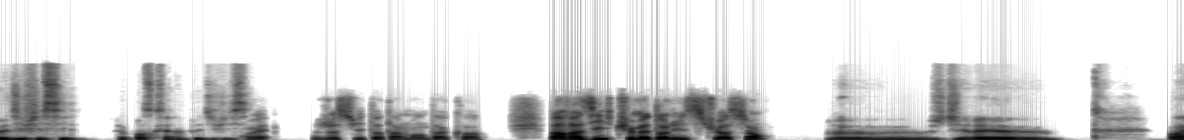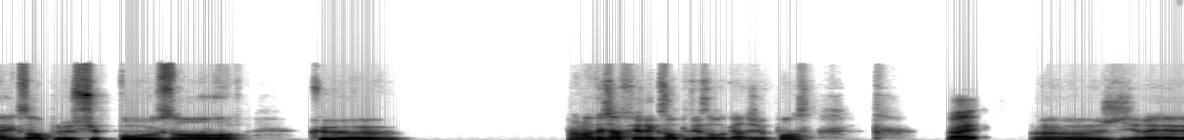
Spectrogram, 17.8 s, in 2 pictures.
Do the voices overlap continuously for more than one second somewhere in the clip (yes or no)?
no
